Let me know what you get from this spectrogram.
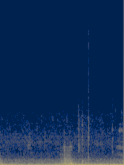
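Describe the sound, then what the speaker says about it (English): A manual transmission car's engine idles with a low steady rumble, then the revs shift slightly as the clutch is slowly let out, close and fairly loud. "if I'm letting go of the clutch slowly, you see how the RPM's kind of changed?"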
